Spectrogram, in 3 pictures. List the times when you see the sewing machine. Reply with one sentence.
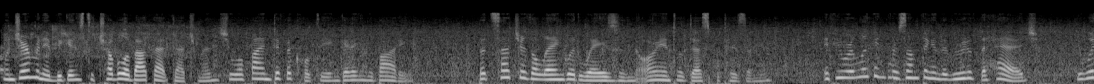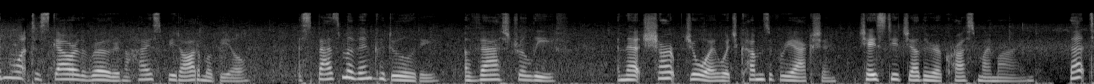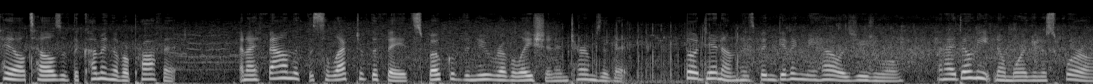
The sewing machine can't be heard in this clip.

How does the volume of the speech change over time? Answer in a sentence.
The volume of the speech stays about the same.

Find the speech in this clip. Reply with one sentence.
The speech can be heard from 0.0 to 23.6 s and from 24.2 to 32.7 s.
